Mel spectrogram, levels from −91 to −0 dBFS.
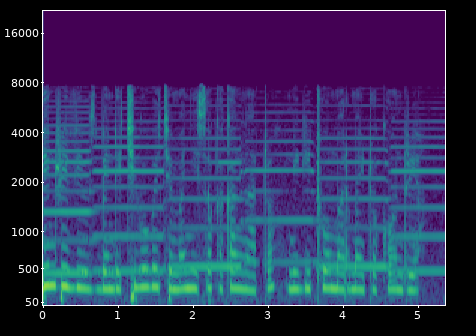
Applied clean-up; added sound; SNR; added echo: none; Bowed string instrument; 12 dB; none.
